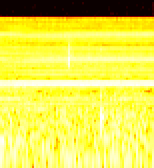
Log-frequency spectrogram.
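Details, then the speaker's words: HID/HPS grow lamp in a hood, just switched on and heating up: steady high-pitched electrical buzz with constant tone and no rhythm, seemingly worse than before; owner hopes it fades once warm, cause unclear. "Now you can hear the buzzing. And it wasn't that bad before, I could swear. Hopefully it'll kind of warm up and go away. I really dislike that buzzing."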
